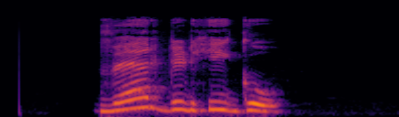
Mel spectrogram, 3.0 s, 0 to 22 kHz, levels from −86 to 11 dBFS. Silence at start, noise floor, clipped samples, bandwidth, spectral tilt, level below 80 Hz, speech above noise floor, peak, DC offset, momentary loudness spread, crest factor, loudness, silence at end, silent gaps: 0.75 s; -81 dBFS; under 0.1%; 12.5 kHz; -4.5 dB/octave; -66 dBFS; 57 dB; -12 dBFS; under 0.1%; 9 LU; 16 dB; -25 LUFS; 0.9 s; none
